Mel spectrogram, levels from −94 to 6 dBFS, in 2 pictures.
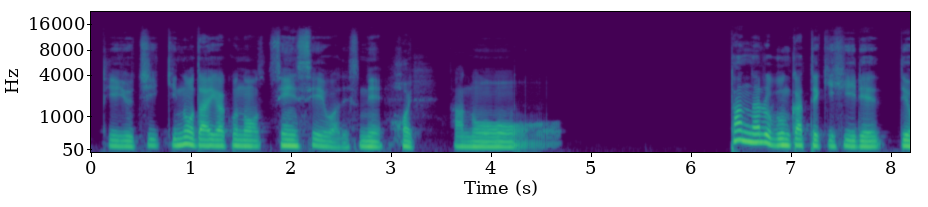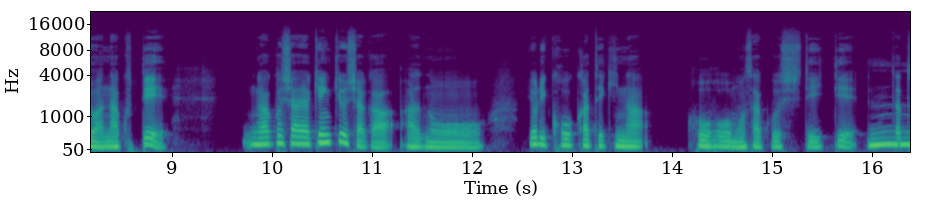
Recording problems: abrupt cut into speech; at the end

